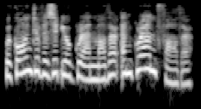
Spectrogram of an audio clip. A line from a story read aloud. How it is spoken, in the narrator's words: Mama said brightly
